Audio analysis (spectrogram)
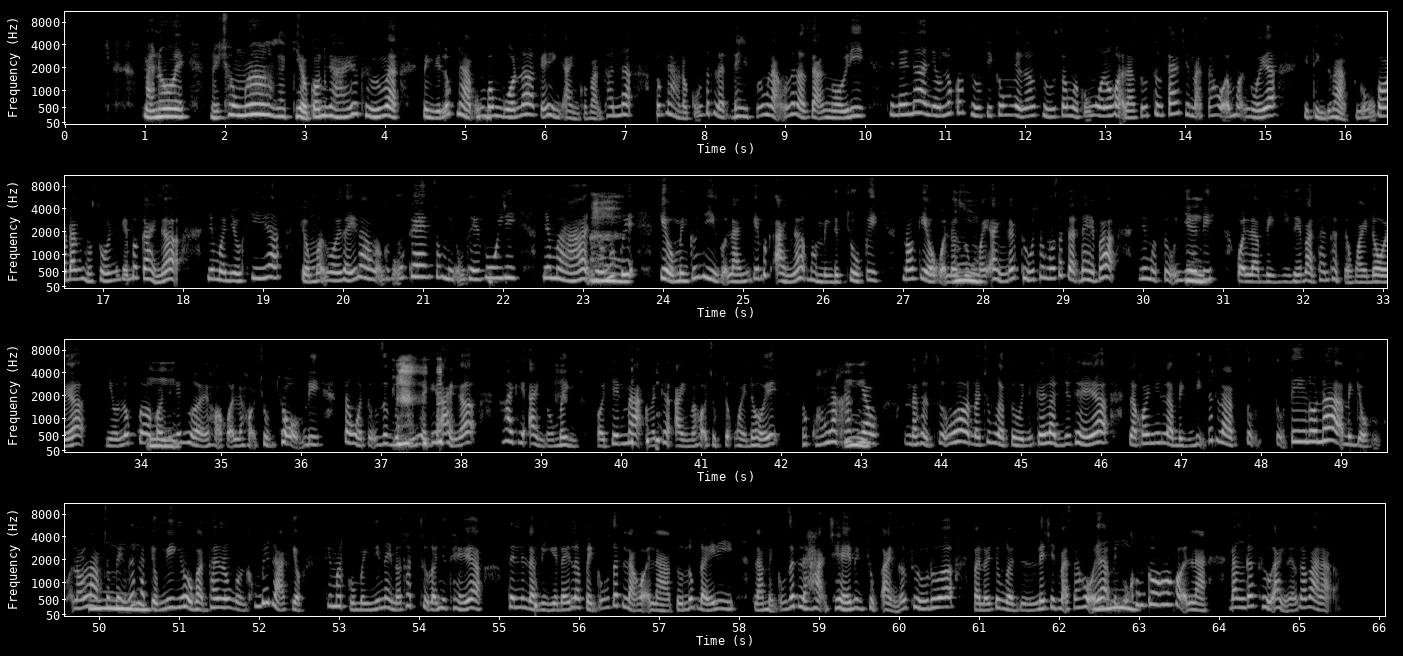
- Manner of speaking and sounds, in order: other background noise; laugh; laugh; other noise
- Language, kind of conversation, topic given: Vietnamese, advice, Làm sao để bớt đau khổ khi hình ảnh của bạn trên mạng khác với con người thật?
